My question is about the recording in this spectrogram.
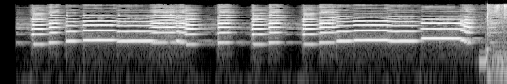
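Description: Music: a high lead melody of held notes stepping up and down, with short gaps between phrases and no beat underneath.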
